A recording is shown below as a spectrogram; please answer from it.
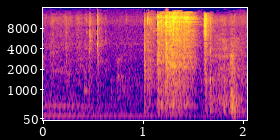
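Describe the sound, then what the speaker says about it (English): Metal die-cutting plates for cardmaking set down on a work surface, a few close, sharp metallic clinks and clatters after a near-silent moment. "Get rid of the cutting plates."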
